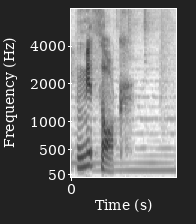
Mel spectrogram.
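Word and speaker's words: Nithoch: Okay, that would be Nithok. N I T H O C H. Okay. would be spelled almost like pronounced almost the same but would look very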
